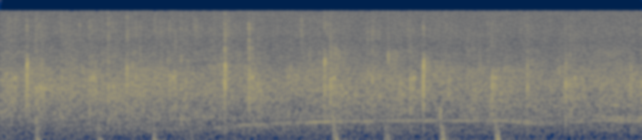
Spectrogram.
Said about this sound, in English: You don't believe that? That's just a little old happy religious clap.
